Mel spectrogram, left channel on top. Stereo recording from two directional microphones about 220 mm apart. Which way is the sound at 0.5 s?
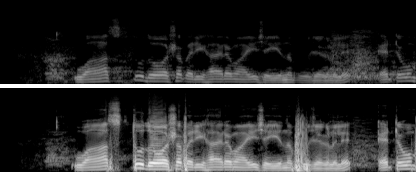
45° right (ahead or behind).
